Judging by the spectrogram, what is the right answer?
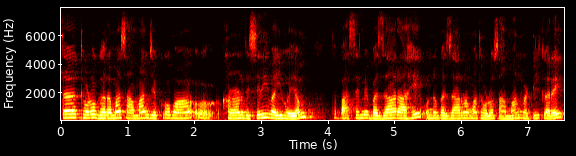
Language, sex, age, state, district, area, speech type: Sindhi, female, 30-45, Gujarat, Surat, urban, spontaneous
